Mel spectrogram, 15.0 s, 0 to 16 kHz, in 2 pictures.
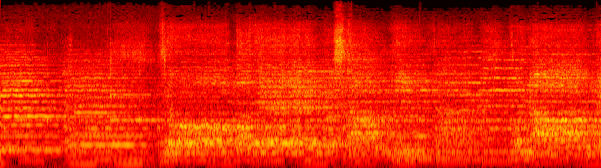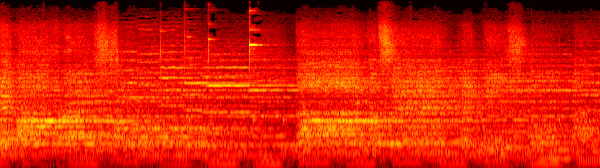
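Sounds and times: choir singing a hymn: 0.9s - 15.0s
instrumental accompaniment: 4.3s - 15.0s.

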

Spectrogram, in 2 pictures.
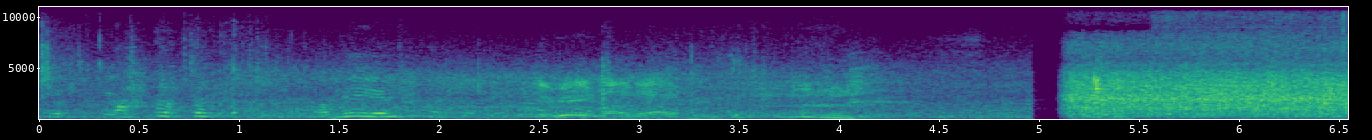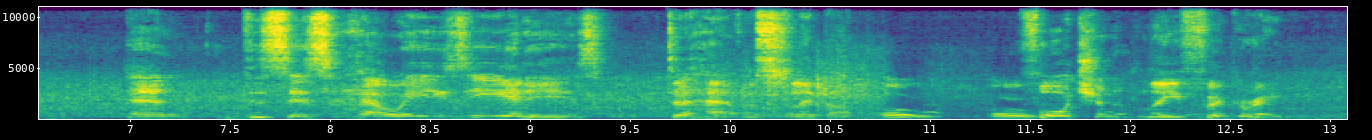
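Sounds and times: steady rushing noise: 1.0s - 13.0s.

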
